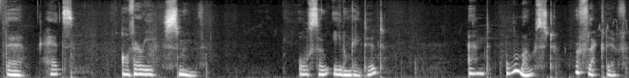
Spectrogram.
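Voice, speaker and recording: A woman whispers an ASMR roleplay with a very breathy, airy voice. Her delivery is slow and deliberate, broken into short, hushed phrases. The tone is low and soft, as she guides the listener step by step.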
